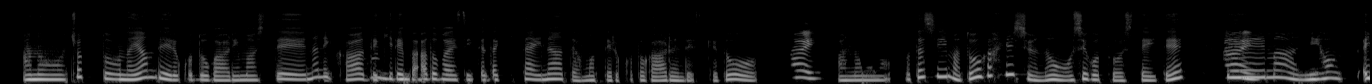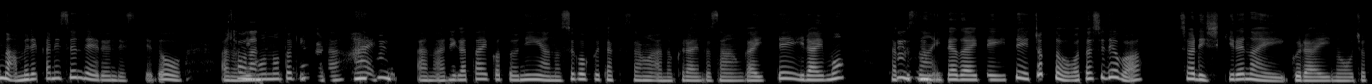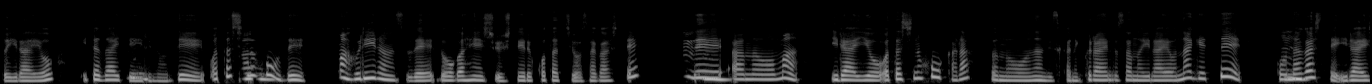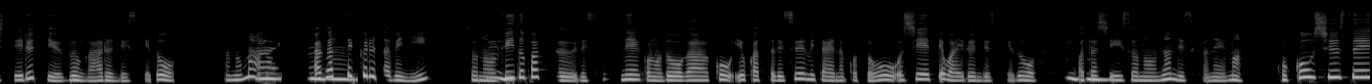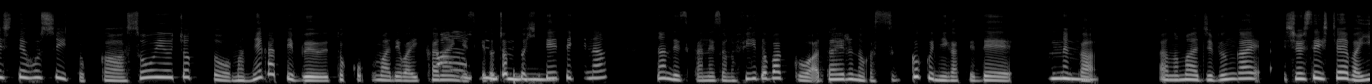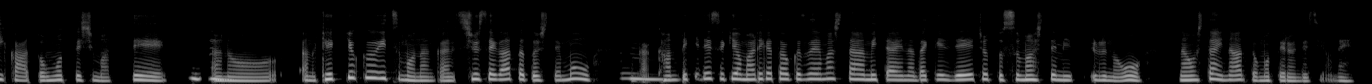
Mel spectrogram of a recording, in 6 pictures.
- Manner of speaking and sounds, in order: tapping; other background noise; in English: "フィードバック"; in English: "フィードバック"
- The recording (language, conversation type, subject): Japanese, advice, 相手の反応が怖くて建設的なフィードバックを伝えられないとき、どうすればよいですか？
